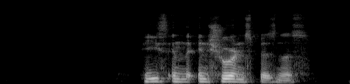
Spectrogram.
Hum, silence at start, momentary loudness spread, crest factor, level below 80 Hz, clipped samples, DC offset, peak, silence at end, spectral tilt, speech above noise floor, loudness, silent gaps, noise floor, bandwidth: none; 1.45 s; 14 LU; 22 dB; -68 dBFS; under 0.1%; under 0.1%; -6 dBFS; 0.45 s; -7 dB/octave; 54 dB; -25 LUFS; none; -78 dBFS; 11 kHz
